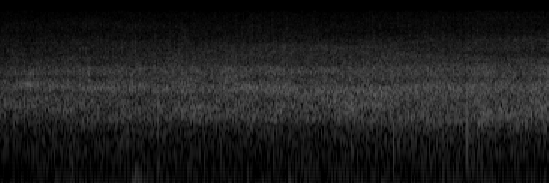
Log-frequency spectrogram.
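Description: OO gauge model train running along the garden track: a steady whirring hiss of its motor and wheels on the rails, a little louder from about half a second in.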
